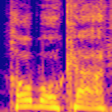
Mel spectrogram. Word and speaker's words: RoboCop: Hobocop, yeah, that's hilarious. That's so funny. Hulk is the R because he's Brazilian. You pronounce it like an H.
